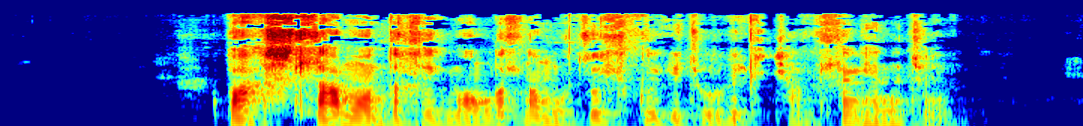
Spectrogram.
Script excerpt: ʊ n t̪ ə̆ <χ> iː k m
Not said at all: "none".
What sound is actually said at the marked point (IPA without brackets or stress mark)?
χ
